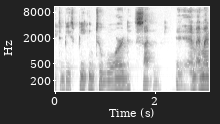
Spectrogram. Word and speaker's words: Sutton: I'm honored today to be speaking to Ward Sutton. Am I pronouncing your last name right?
